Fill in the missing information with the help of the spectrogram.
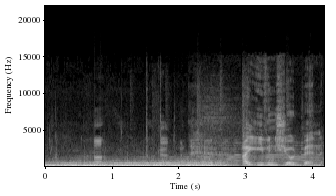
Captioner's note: laughter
